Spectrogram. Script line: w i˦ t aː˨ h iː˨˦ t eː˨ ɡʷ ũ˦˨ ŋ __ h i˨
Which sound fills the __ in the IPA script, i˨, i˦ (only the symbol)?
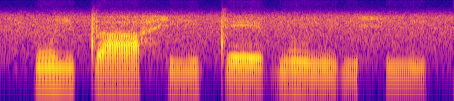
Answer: i˨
